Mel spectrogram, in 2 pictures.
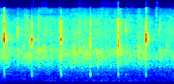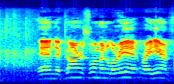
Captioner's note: applause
